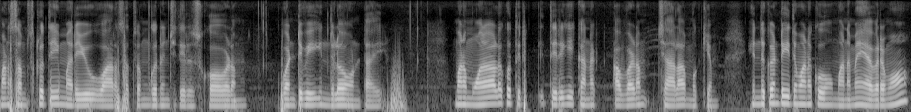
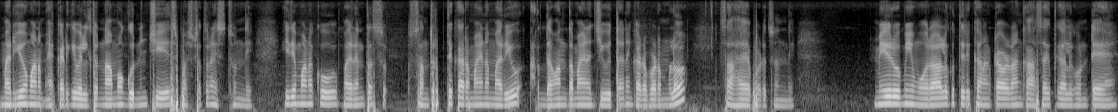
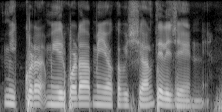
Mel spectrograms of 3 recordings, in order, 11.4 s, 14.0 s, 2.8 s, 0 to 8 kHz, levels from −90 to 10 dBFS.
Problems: background sounds at intervals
